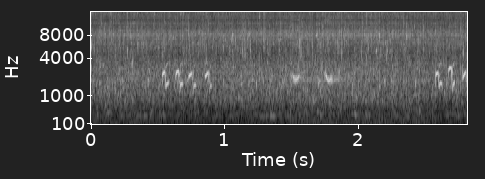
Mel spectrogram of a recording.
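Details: Sooty-headed bulbul calling a rival during a mental test: scattered short bright chirps in small clusters near the start and end, over a steady rushing, trickling water background.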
